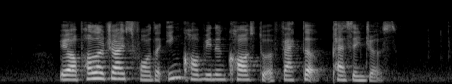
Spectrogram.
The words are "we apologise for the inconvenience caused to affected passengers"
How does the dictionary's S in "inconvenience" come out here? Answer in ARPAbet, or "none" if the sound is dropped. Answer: none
